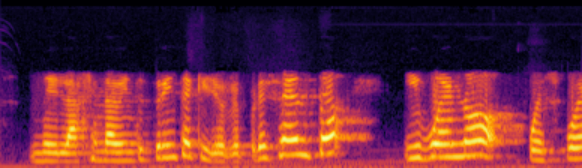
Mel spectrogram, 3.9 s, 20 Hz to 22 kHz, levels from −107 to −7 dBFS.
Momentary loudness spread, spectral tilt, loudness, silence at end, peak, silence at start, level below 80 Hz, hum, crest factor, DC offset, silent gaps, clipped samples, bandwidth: 9 LU; -7 dB/octave; -18 LUFS; 0 s; -4 dBFS; 0.2 s; -50 dBFS; none; 14 dB; under 0.1%; none; under 0.1%; 3.9 kHz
